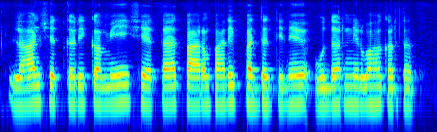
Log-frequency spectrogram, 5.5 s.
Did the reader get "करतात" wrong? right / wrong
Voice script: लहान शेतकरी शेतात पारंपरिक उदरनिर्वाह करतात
right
